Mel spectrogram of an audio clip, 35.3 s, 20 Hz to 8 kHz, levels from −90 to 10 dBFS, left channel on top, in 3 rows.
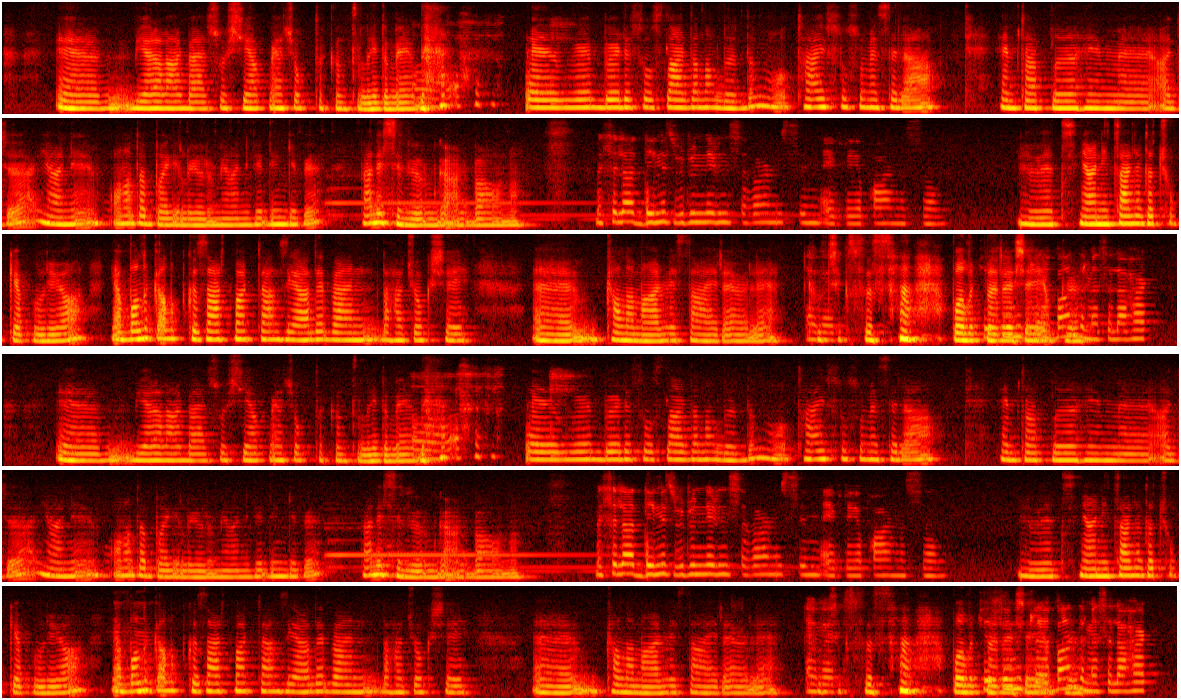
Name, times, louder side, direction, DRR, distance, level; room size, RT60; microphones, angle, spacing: voice 1, 0.5-4.5 5.2-9.4 10.0-15.0 15.4-17.1 21.9-28.3 28.8-31.4 31.7-34.4, left 4 dB, 45° left, 0.5 m, -26 dB
voice 2, 4.1-5.0 5.5-5.7 12.8-12.9 15.6-15.9 17.7-21.2 24.6-25.1 31.6-32.1 33.3-35.0, right 2 dB, 30° right, 0.9 m, -34 dB
sound 1, 15.0-20.4, right 4 dB, 85° right, 7.9 m, -48 dB
17.5 x 10.0 x 3.4 m
head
